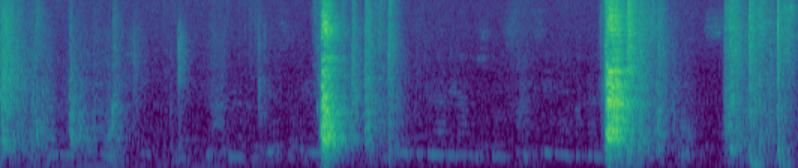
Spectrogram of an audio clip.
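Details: Akita dog making a very long 'itadakimasu' vocalisation before eating: a low, steady, drawn-out moaning whine lasting several seconds, broken by two sharp, loud bark-like bursts and a final short outburst.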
